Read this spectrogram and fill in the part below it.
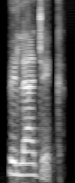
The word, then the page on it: pelagic: Indian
